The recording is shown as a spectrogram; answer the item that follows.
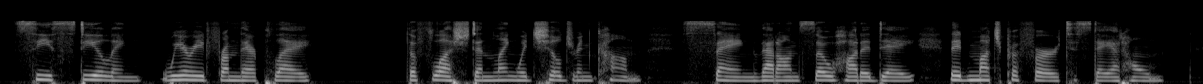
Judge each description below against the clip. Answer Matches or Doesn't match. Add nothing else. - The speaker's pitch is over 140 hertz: Matches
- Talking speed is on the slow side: Matches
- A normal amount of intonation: Doesn't match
